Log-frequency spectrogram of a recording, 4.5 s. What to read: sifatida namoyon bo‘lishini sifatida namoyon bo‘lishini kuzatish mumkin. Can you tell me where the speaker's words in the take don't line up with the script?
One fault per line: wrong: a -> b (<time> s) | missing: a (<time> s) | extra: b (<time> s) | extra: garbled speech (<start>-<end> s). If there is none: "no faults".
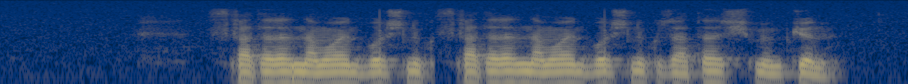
no faults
